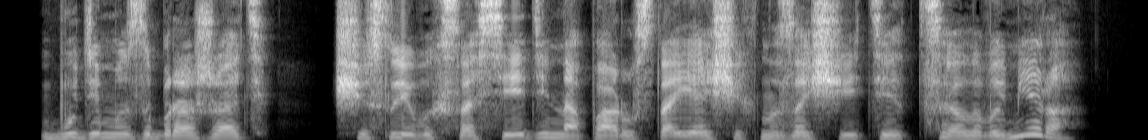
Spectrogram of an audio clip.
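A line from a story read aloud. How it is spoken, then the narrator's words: Snorting. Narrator (Russian): хмыкнул Дик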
